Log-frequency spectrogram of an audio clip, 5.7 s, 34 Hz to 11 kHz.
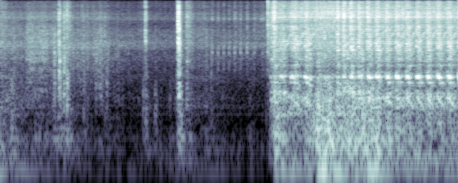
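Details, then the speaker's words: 2004 Renault Trafic 1.9 dCi diesel cranking at steady rhythm without starting; live data shows no crankshaft/camshaft synchronization, DF195 code, engine timing issue suspected. "but either way it looks like we've got an issue with the timing on the engine"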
